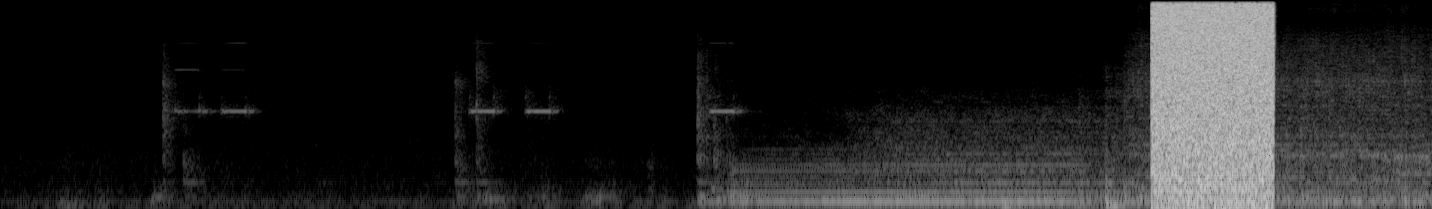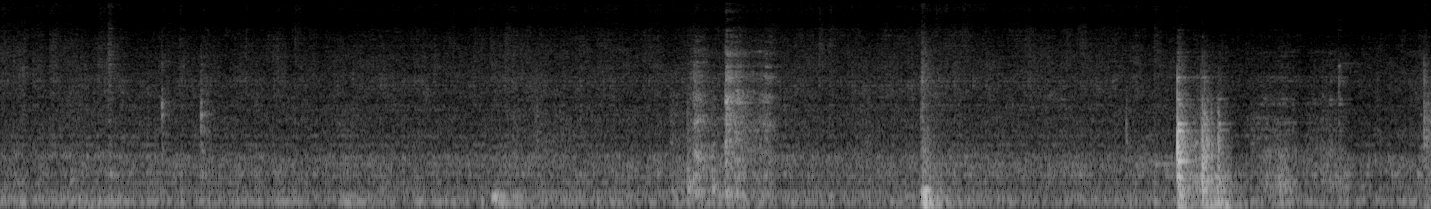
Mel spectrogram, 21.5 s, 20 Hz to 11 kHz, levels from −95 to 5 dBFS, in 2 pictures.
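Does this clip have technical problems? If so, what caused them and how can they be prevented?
Yes. File tags played as audio, from 8.64 s to 9.55 s: for just under a second the sound is replaced by a burst of very loud white noise with abrupt edges. The player read a tag block holding an embedded cover picture as if it were audio samples. Because the image data is compressed, its bytes look random, so they decode as flat, very loud hiss rather than anything tonal. Prevent it by using a decoder that parses and skips metadata blocks correctly, or by stripping embedded artwork before playback.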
